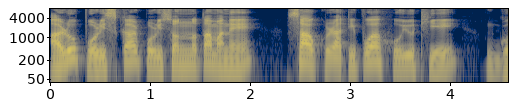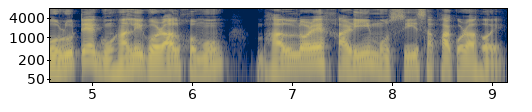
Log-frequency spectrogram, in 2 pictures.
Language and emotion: Assamese, neutral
